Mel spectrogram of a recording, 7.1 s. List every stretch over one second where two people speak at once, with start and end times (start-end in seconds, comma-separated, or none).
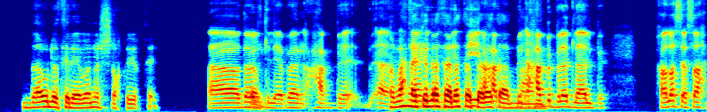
3.9-5.5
